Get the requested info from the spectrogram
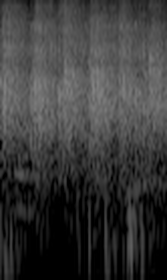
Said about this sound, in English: And yeah, you can give the Lord a good round of applause.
